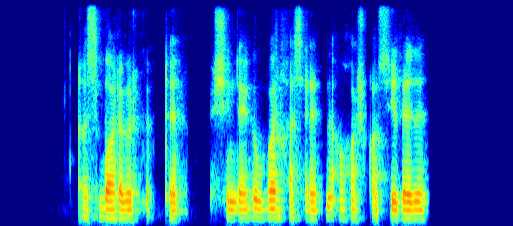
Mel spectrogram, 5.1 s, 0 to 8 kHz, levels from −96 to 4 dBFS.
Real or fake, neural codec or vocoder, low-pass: fake; codec, 16 kHz, 2 kbps, FunCodec, trained on Chinese and English, 25 frames a second; 7.2 kHz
